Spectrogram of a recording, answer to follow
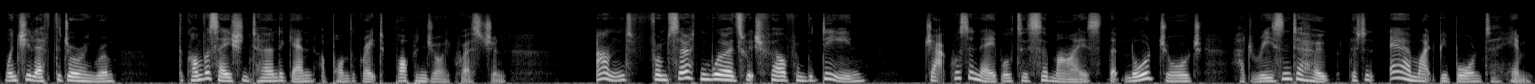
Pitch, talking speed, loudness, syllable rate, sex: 175 Hz, 170 wpm, -20 LUFS, 4.9 syllables/s, female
